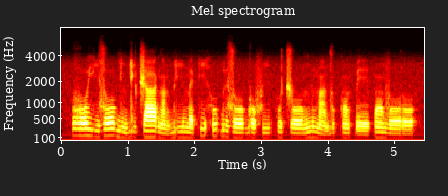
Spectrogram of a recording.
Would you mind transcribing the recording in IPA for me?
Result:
ɣ oː˦ j i˧ z oː˦ ɡ ĩ˨ ɡ i˦˨ t͡ʃ aː˦ ɡ ã˨ ɡ͡b iː˧ m ɛ˨ k i˦ h u˦ ɓ ɨ˦ z oː˧ ɡ o˦˨ f iː˧ kʷ ə˦ t͡ʃ oː˧ ŋ ɨ˦ m ã˨ d u˦ k ɔ̃˦ k͡p eː˨ p ɔ̃˦ v oː˧ ɾ o˧

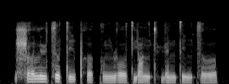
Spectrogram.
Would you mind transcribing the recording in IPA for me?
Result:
ʂ ɤ˧˥ l y˧˥ t͡s ɹ̩˧ t̪ i˥ pʰ ɤ˥˩ k ʊ˧˥ ŋ ɻ o˥˧ ʊ̯ t̪ j ɑ˥˩ ŋ t̪ʰ ɥ ɛ˧˥ n t̪ i˨˩ ŋ t͡s ɤ˧˥

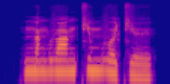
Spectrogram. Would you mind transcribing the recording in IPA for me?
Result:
n a˧ ŋ v aː˧ ŋ t͡ɕ ɨ˧ m v əː˧ t͡ɕ e̤˨˩

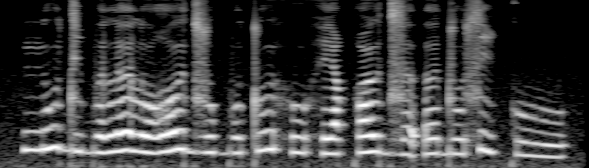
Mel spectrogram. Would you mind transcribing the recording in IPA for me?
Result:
n u d i b ə l ə l o ʁʷ ɯ d͡z u b o tʷ ɯ h u h e qʷ ɯ d͡z ə ʔ ə d u s i k u

